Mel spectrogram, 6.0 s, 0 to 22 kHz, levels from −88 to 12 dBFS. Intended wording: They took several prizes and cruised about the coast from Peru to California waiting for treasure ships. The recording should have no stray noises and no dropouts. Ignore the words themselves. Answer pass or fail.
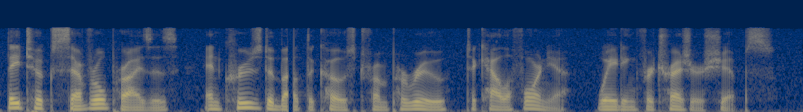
fail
